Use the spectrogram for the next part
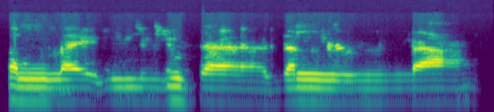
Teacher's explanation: জি, আলিফ মাদ্দার সমতুল্য। তাহলে খাড়া জবরকে এক আলিফ টান দেন।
